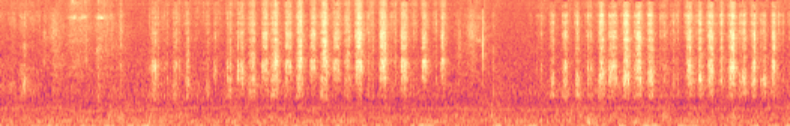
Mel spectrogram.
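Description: A wooden stylus held in the right hand scratches monkey figures into a small spiral-bound pad of black scratch-art paper, which the left hand holds down. Quick, bright scratching strokes come in rhythmic bursts of about three per second, with a brief pause in the middle, over a faint low steady background.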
